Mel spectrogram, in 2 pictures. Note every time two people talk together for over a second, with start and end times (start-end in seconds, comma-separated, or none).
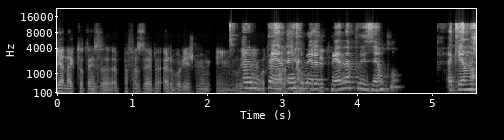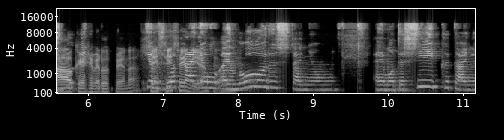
2.5-3.8, 6.7-8.0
